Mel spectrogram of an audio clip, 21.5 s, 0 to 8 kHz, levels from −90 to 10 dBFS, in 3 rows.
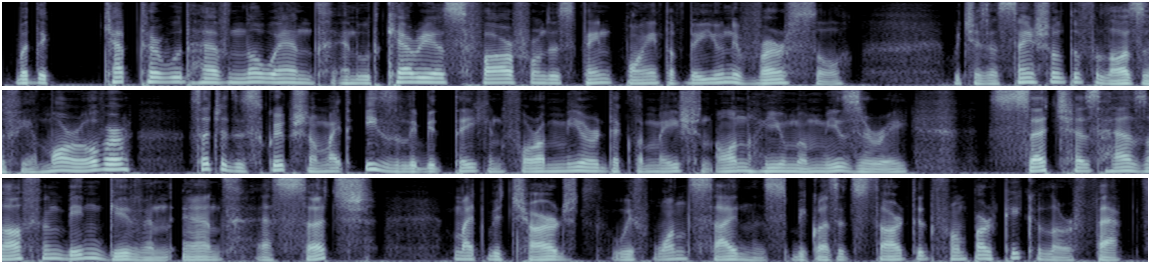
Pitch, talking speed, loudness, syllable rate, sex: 120 Hz, 165 wpm, -20 LUFS, 5.2 syllables/s, male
